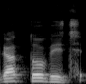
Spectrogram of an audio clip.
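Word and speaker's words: готовить: দাঁত দেওয়া বা গিভ ভার্ব গাতভিচ আবারো বলছি উচ্চারণ হবে গাতভিচ এর বাংলা হবে প্রস্তুত করা বা রেডি করা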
